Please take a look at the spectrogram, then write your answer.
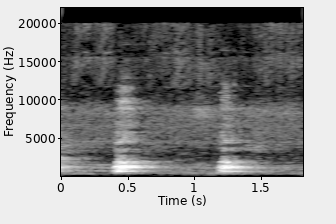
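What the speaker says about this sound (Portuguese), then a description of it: "Até porque Bolinha está latindo demais" Dog barking twice in quick succession, two sharp, fairly close barks spaced under a second apart against a quiet background.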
